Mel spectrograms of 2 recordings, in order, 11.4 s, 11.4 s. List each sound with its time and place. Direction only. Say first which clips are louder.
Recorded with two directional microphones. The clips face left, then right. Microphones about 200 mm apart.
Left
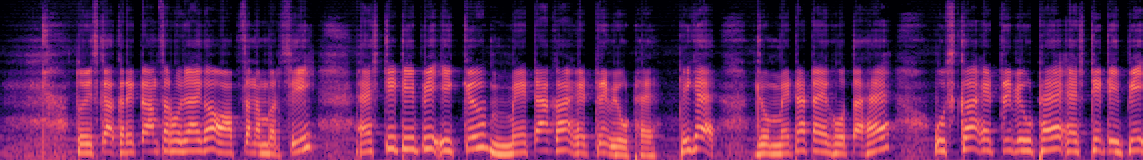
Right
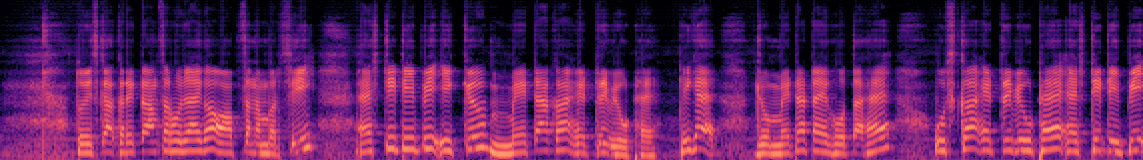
0.4 s speech: left 3 dB; 45° left (ahead or behind)
5.1 s speech: left 3 dB; 50° left (ahead or behind)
